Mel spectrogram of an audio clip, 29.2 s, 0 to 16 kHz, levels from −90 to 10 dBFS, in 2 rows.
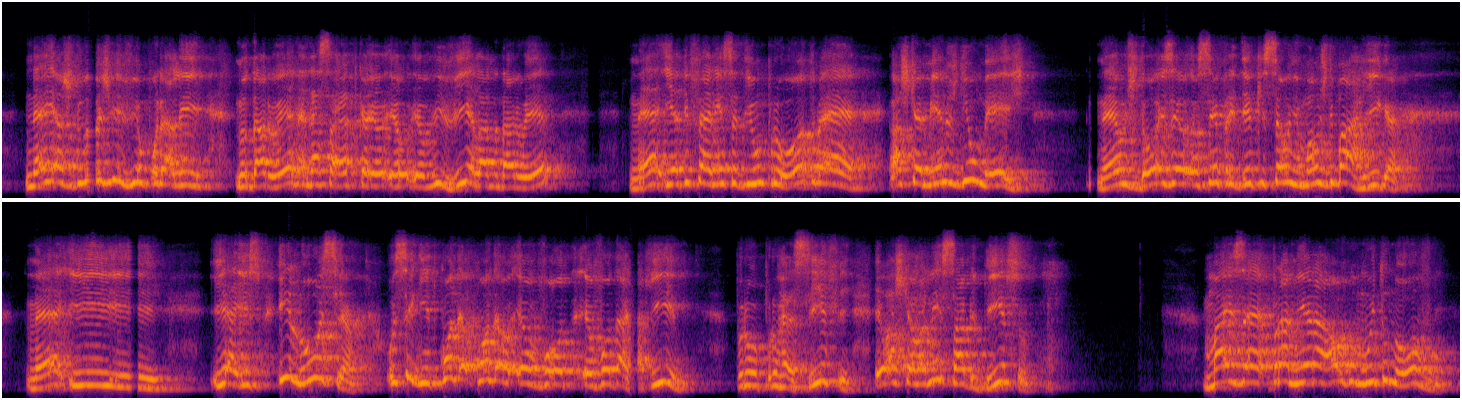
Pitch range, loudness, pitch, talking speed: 250-300 Hz, -17 LUFS, 275 Hz, 175 wpm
